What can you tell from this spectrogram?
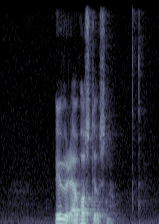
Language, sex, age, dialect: Faroese, male, 36-60, Sandoy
